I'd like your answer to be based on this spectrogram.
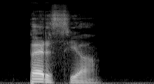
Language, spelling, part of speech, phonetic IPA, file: Polish, Persja, proper noun, [ˈpɛrsʲja], Pl-Persja.ogg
